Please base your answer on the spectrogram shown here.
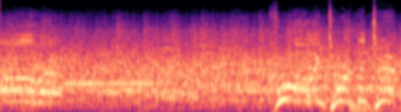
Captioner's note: audience applauding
